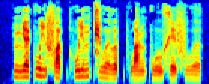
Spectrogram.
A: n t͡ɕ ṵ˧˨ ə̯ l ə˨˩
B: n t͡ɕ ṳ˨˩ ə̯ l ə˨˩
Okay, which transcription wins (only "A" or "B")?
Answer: B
